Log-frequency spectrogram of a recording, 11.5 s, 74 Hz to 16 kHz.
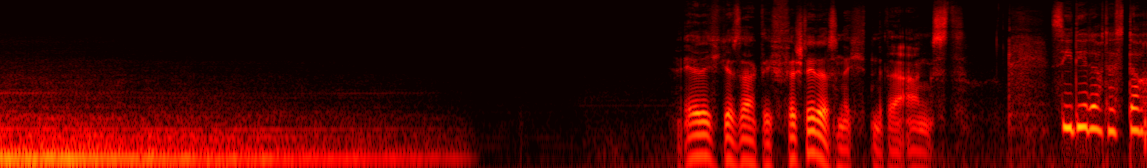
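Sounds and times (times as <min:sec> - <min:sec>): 
car driving off: 0:00.0 - 0:04.8
speech: 0:06.9 - 0:09.7, 0:10.6 - 0:11.4.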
